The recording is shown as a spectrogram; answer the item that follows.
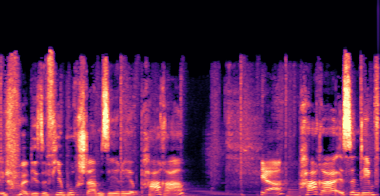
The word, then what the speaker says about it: para: Para. Para eigentlich. Dann habe ich es auch noch falsch ausgesprochen.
